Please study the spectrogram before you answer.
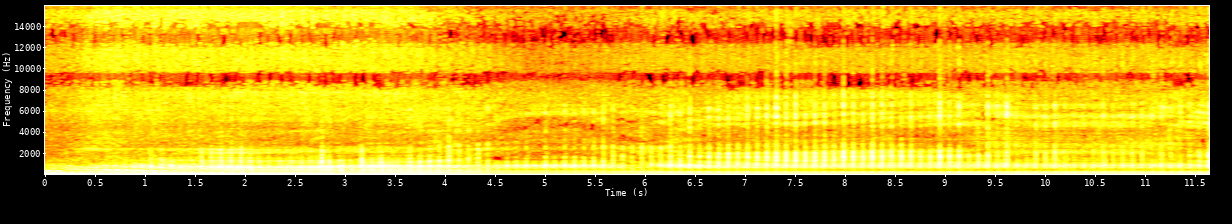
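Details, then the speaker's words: Ford 5.0 V8 truck after fitting a Boss 302 intake manifold, new tune and eight reman direct injectors to fix a misfire, first start: even idle with the light 5.0 tick, no knocking or misses; normal idle. "She starts, idles fine, sounds perfect, has that light tap of a 5.0, but there's no knocking, nothing like that that people complain about."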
